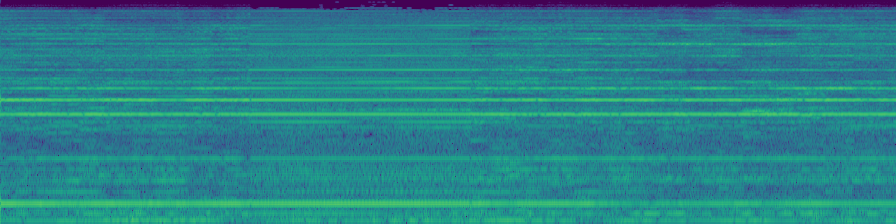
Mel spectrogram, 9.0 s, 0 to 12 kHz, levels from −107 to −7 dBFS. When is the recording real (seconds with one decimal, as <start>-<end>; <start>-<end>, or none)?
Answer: 2.5-4.7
